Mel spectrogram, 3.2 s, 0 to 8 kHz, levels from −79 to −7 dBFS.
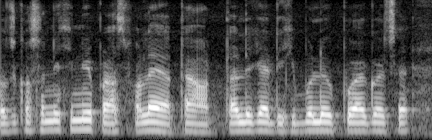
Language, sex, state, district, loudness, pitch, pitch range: Assamese, male, Assam, Sonitpur, -16 LUFS, 135 Hz, 130-140 Hz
